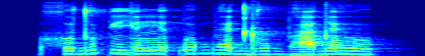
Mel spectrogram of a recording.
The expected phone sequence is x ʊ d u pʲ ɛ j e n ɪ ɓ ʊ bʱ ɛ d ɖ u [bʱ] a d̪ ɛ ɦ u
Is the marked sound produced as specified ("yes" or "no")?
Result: yes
